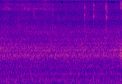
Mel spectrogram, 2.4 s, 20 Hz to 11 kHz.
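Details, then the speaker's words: Creality Ender 3 with water-cooling kit on the Sprite extruder, printing around the fourth layer, with Noctua part-cooling fan, motherboard fan at full speed and a quiet 5 V USB fan: soft steady low hum, no rattle. Normal running. "you can hear the fans go now which is parts calling fan and also the motherboards fan here going at full speed but overall the printer is very quiet"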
